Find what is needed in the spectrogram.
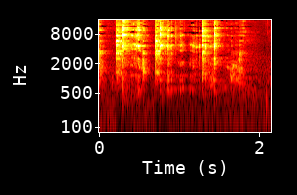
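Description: Metal ladle clinking and scraping against white ceramic bowls while ladling food: a quick run of clinks, fading toward the end.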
